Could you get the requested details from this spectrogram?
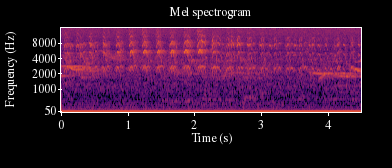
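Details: Great spotted woodpecker nestlings at a nest-hole in Clyne Woods, Swansea, Wales, May 2014, being fed by parents: a steady, rapid stream of high, scratchy chirps, several per second, over a low background rumble.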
